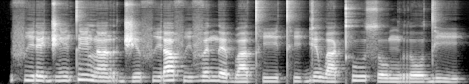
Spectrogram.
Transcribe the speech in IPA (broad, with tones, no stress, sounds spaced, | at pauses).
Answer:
f i˨ ɾ e˨ d͡ʒ ĩ˨ t ĩ˦ l ã˨ r d͡ʒ ɪ˨ f i˨ ɾ a˦ f i˨ v ɛ˦ n ɛ˨ b a˨ tʰ iː˨ tʰ i˨ ɡ e˦ w a˨ kʰ uː˦ s oː˨ ŋ r oː˨ d iː˦˨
